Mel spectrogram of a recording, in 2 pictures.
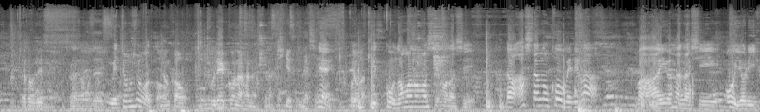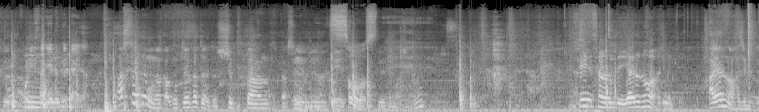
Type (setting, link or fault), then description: setting, busy venue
